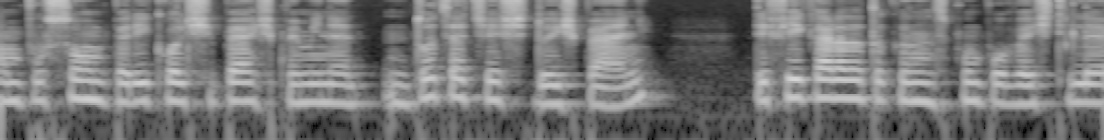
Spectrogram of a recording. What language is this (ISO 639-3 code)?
ron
